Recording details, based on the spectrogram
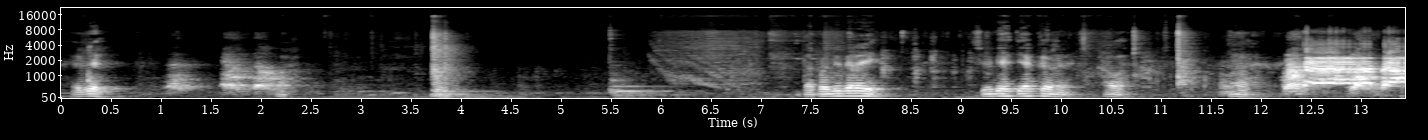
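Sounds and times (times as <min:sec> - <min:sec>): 
speech: 0:00.2 - 0:00.6, 0:07.5 - 0:08.4, 0:09.2 - 0:10.8, 0:11.8 - 0:12.1
dog barking: 0:01.0 - 0:02.5, 0:11.6 - 0:13.4.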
